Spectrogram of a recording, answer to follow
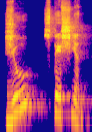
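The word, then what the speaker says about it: Eustachian: यूस्टेशियन, यूस्टेशियन, ठीक है, इसमें ई साइलेंट है।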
